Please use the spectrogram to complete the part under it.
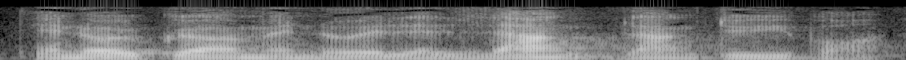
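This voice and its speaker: A man preaching a sermon, moving between quiet explanation and loud, shouted proclamation. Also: fairly low pitch, steady tone, big-room sound, muffled recording.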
